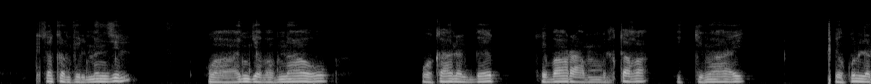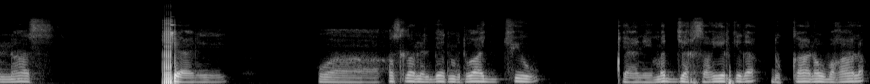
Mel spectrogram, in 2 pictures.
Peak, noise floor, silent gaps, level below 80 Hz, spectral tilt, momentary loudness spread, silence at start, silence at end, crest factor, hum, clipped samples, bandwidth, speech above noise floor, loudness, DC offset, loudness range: 0 dBFS; -87 dBFS; none; -38 dBFS; -7 dB/octave; 12 LU; 0.35 s; 0.05 s; 24 dB; none; under 0.1%; 9.4 kHz; 64 dB; -24 LUFS; under 0.1%; 7 LU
